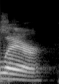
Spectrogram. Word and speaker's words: Helaire: You know how many people mispronounce Clyde Edwards Alaire. – Yes. how do you Helaire? – Helaire. lair. – Helaire.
